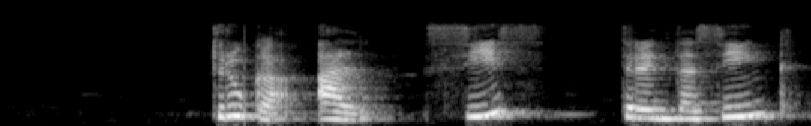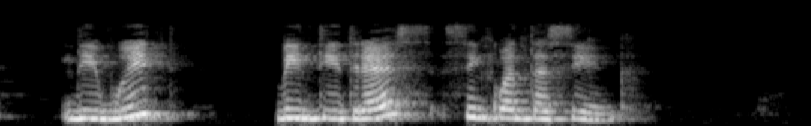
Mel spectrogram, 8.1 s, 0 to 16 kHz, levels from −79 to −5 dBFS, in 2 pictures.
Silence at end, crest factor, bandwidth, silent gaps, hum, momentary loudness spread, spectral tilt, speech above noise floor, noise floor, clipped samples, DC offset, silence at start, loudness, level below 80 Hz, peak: 0.9 s; 18 dB; 7.6 kHz; none; none; 11 LU; -5.5 dB/octave; 58 dB; -76 dBFS; under 0.1%; under 0.1%; 1.05 s; -19 LUFS; -64 dBFS; -2 dBFS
